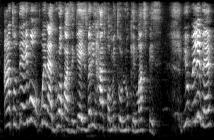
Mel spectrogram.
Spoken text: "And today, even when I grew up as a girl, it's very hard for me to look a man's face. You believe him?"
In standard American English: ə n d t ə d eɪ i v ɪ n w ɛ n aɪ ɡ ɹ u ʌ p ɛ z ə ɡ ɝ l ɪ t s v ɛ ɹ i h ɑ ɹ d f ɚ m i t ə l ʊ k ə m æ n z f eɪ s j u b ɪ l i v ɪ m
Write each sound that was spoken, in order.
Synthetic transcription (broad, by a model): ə n t ə d eɪ i v ɪ n w ɛ n aɪ ɡ ɹ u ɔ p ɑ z ə ɡ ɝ n ɪ t s v ɛ ɹ i h ɑ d f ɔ m i t ə l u k ə m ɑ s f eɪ s j u b ɪ l i v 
